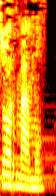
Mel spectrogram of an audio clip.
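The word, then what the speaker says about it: Namor: copyright schwager mx dormán para nosotros no suena tan complicado pero para los hablantes del inglés este nombre da un poco de problemas la pronunciación correcta es norma mo imagen marvel 6 11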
